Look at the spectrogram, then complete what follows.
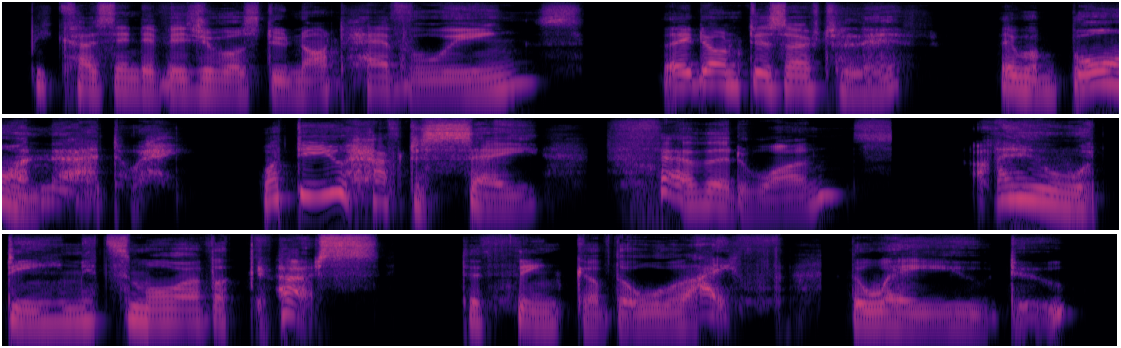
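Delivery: slightly angry, cool slipping, composure cracking, flash of temper. A player voices Ruin confronting the feathered ones, losing his cool a little. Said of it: "So me, and I'm going to extend my forearms, being wingless, deserves to die? / I follow a queen who is powerful, who is strong, and does what she thinks is right for her people. / Um, [name]'s gonna l".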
